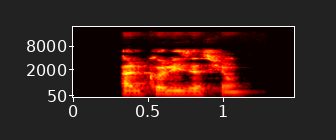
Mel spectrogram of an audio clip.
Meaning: alcoholization
- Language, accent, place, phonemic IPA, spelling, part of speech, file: French, France, Lyon, /al.kɔ.li.za.sjɔ̃/, alcoolisation, noun, LL-Q150 (fra)-alcoolisation.wav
